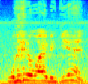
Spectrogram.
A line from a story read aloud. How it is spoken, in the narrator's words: I laughed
